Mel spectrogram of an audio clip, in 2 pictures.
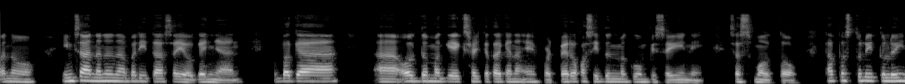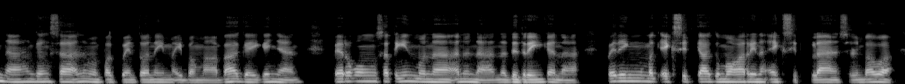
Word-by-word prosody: ano?" 120 -3 -3 0.2
"Insan, 160 +1 +4
ano 160 0 +3
na 150 - +1
balita 140 -2 -1
sa'yo?" 115 -5 0
ganyan. 105 -3 -1 0.3
Kumbaga, 145 0 +3 0.3
ah, 130 0 0
although 140 +1 +3
mag-e-exert 135 -1 -1
ka 130 - -4
talaga 125 0 +1
ng 120 0 -3
effort, 120 -4 -5
pero 130 +2 +1
kasi 135 0 -4
do'n 130 -1 -2
mag-uumpisa 120 -3 -5
yun, 105 -1 -1
eh, - - -17 0.2
sa - - -3
small 115 -4 -1
talk. 95 -1 -3 0.2
Tapos 160 +2 -3
tuloy-tuloy 160 -2 +2
na 120 -3 0
hanggang 125 0 -1
sa 120 -1 +1
ano, 125 +1 -2
mapagkwentuhan 110 -1 -2
na 110 - -1
'yung 105 - -4
mga 105 - -2
ibang 100 0 -4
mga 95 -1 -4
bagay 115 -1 0
ganyan. 110 -3 -1 0.3
Pero 140 +2 +2
kung 140 -1 0
sa 135 +2 -1
tingin 140 +1 +1
mo 125 - +1
na 115 -1 +2
ano 125 - 0
na, 100 -2 0
na-de-drain 110 +1 +3
ka 115 - +2
na, 95 -2 -3 0.2
pwedeng 145 -1 +1
mag-exit 130 -1 +1
ka, 125 - +5
gumawa 120 -1 +3
ka 120 - +4
rin 120 - +2
ng 115 - -5
exit 115 +1 -3
plans. 110 0 +1
Halimbawa, 110 +1 +2
120 Hz, 195 wpm, -23 LUFS, 110-140 Hz, 0.3 s, ka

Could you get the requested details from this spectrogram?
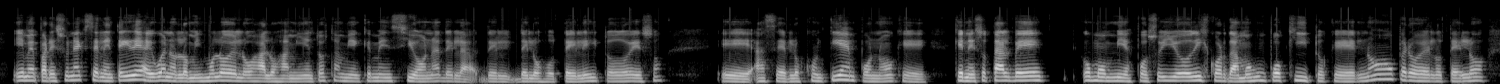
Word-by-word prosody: y 185 +1 +1
me 180 0 +2
parece 165 +1 0
una 200 - +1
excelente 185 -4 0
idea, 210 -2 +5
y - - +5
bueno, 175 -1 +2
lo 150 -1 +2
mismo 155 +3 +1
lo 180 0 +4
de 170 -1 +4
los 150 -1 -1
alojamientos 140 +3 -1
también 155 -5 -3
que 165 - -5
mencionas 155 -2 -2
de 145 -2 -4
la 125 -3 -3
del 130 -5 -5
de 140 - 0
los 135 -1 0
hoteles 135 +4 -1
y 160 - -5
todo 145 -1 -2
eso, 150 +5 -4 0.6
eh, 135 -4 +1
hacerlos 145 -2 -2
con 155 -2 -3
tiempo, 195 -8 +1
¿no?, 140 +2 -2
que 130 -5 -5 0.2
que 180 - +2
en 165 - +3
eso 155 +4 0
tal 180 -1 +5
vez 185 +1 +4 0.3
como 185 -2 +2
mi 165 -1 +1
esposo 150 +3 -3
y 180 0 -1
yo 175 0 +4
discordamos 165 -4 +2
un 180 -1 -2
poquito, 175 -4 -1
que 140 -2 0
él: 150 +3 -4
"No, 240 +4 0
pero 180 -5 +2
el 150 -1 0
hotel 145 +1 -2
lo 175 0 -2
155 Hz, 210 wpm, -20 LUFS, 145-180 Hz, 0.6 s, idea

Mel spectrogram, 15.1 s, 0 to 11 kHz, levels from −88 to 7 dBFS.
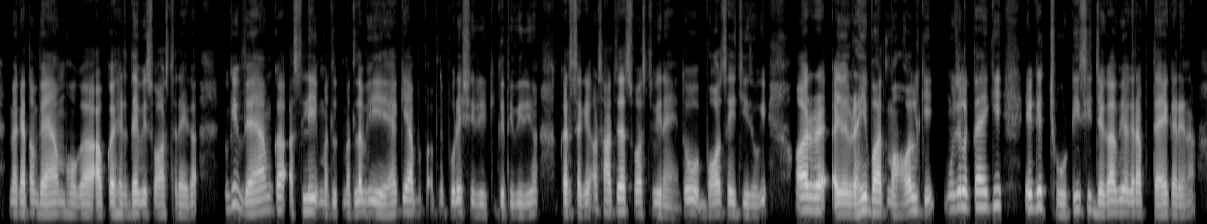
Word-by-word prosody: मैं 125 - -1
कहता 125 +1 +1
हूँ 120 - -10
व्यायाम 115 +1 +2
होगा, 115 0 -1
आपका 110 +1 +3
हृदय 115 +1 -1
भी 120 - -2
स्वस्थ 110 -1 -4
रहेगा 105 -2 -3
क्योंकि 165 +8 -10
व्यायाम 130 +4 +2
का 155 - +5
असली 140 +1 0
मतल 115 -1 -7
मतलब 120 +1 -1
ही 125 - -3
ये 105 0 -2
है 120 - -2
कि 140 - -3
आप 130 -2 0
अपने 125 - -16
पूरे 130 +2 -1
शरीर 110 -4 -9
की 115 - -7
गतिविधियाँ 110 +2 -7 0.3
कर - - +3
सकें - - -3
और - - -5
साथ 125 - +1
ही - - +7
साथ 140 -1 +3
स्वस्थ 125 0 -4
भी 115 - -1
रहें 95 -4 -9
तो 135 0 +1
बहुत 120 +2 0
सही 120 - 0
चीज़ 110 -2 -8
होगी 105 +5 -8 0.4
और 150 0 +7
अ, - - +8
रही 115 +5 +5
बात 125 0 +5
माहौल 110 +5 +1
की, 130 -2 -6 0.2
मुझे 165 +3 0
लगता 185 0 +3
है 180 0 +5
कि 195 +2 -4 0.3
एक 185 +3 +2
छोटी-सी 120 +8 -6
जगह 125 +2 +5
भी 130 +1 0
अगर 125 -1 +2
आप 120 - +1
तय 110 +2 +3
करें 110 -2 -2
ना 120 - -12
120 Hz, 235 wpm, -25 LUFS, 110-135 Hz, 0.4 s, अ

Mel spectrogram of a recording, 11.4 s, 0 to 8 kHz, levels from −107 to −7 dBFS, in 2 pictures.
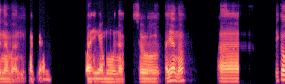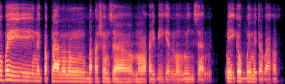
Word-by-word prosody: naman 100 -1 -3
pagka - - -5
ano, 90 -1 -10 0.7
pahinga 105 +1 +3
muna. 95 -2 -1 0.2
So - - -12 0.5
ayan 145 0 +4
'no, 135 +4 +1 0.7
ah, 110 0 +3 0.7
ikaw 165 +4 +3
ba'y 170 0 +6 0.4
nagpaplano 120 -1 +3
ng 115 -2 -1
bakasyon 105 0 0
sa 95 -2 +2
mga 95 0 -1
kaibigan 95 -1 -6
mo 90 0 -5
minsan? 95 +1 -4 0.4
May 115 -1 +3
ikaw 115 - +4
ba 110 +2 +1
ay - - -2
may 105 - -3
trabaho? 95 +1 -3
105 Hz, 130 wpm, -24 LUFS, 95-115 Hz, 0.7 s, ba'y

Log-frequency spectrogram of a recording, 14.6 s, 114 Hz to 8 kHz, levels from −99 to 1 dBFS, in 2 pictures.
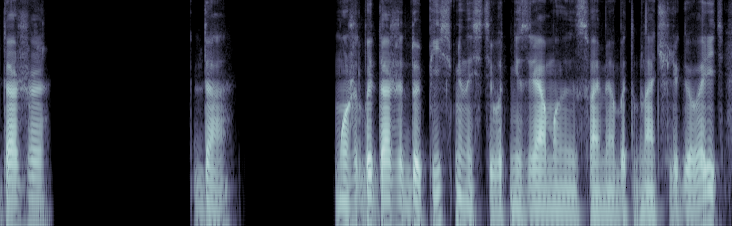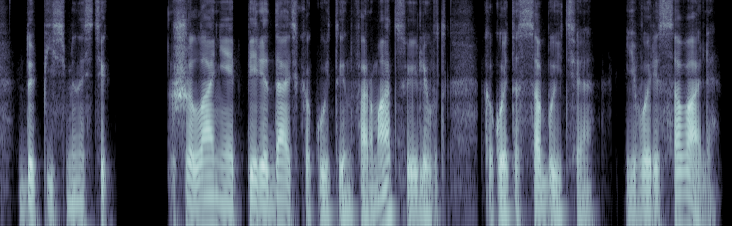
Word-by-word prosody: даже 95 0 +2 1.4
Да. - - -2 1.1
Может 90 0 +1
быть, 100 +3 +3
даже 95 -1 +4
до 85 - +3
письменности, 100 -9 -6
вот 75 0 -3
не 80 0 -3
зря 80 +2 +4
мы 80 -1 -3
с - - -9
вами 75 0 +1
об 75 0 -4
этом - - -5
начали 75 -1 -2
говорить. 80 -1 +1 0.3
До - - +2
письменности 85 +1 -7 0.6
желание 90 -2 +3
передать 90 +1 +2
какую-то - - -4
информацию 70 +1 +2
или 75 - 0
вот - - -7 0.3
какое-то - - 0
событие- 80 -4 -1 0.3
его 75 +1 0
рисовали. 85 - +2
85 Hz, 120 wpm, -25 LUFS, 75-95 Hz, 1.4 s, даже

